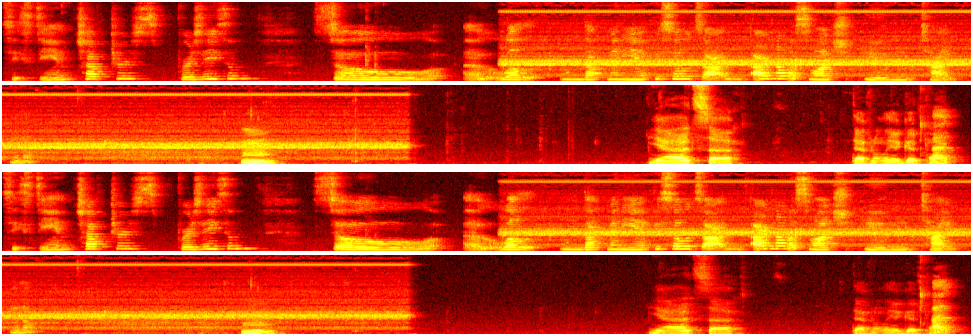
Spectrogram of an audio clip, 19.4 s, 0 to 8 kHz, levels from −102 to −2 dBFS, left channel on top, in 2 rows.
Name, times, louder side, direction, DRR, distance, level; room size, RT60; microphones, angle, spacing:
voice 1, 0.0-2.5 3.1-4.4 4.6-5.3 5.6-10.1 19.0-19.1, right 1 dB, 30° right, 0.9 m, -25 dB
sound 1, 5.0-13.8, left 3 dB, 10° left, 0.4 m, -27 dB
voice 2, 12.1-12.5 16.2-17.1 18.2-19.1, left 7 dB, 80° left, 0.4 m, -19 dB
6.1 x 4.8 x 3.8 m
head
